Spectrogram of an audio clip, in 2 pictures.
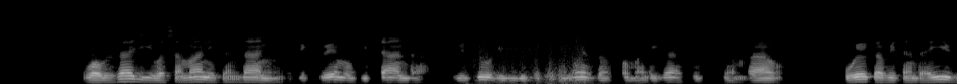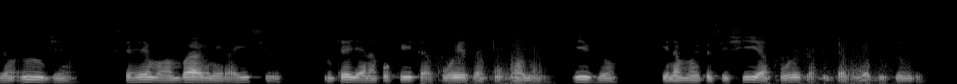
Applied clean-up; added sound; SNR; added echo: neural separator model SepFormer DNS4.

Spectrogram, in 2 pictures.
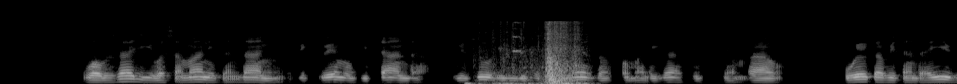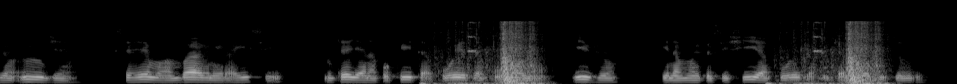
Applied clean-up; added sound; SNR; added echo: none; Bus; -1 dB; none.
